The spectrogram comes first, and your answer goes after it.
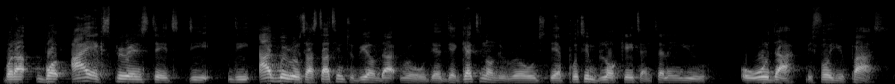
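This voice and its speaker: Man, morning show co-host, low voice, mellow tone, rambling with fillers. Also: a little fast. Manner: loose, rambling, with many fillers. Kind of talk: casual studio chat and headline reading.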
